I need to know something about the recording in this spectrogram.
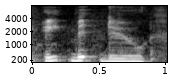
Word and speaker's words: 8BitDo: The 8bit D 64 Bluetooth controller. Yes. And it is pronounced D.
